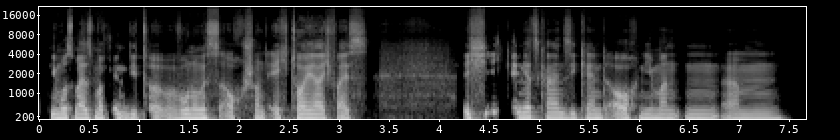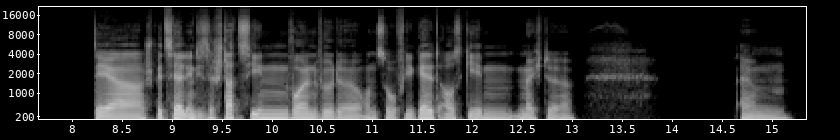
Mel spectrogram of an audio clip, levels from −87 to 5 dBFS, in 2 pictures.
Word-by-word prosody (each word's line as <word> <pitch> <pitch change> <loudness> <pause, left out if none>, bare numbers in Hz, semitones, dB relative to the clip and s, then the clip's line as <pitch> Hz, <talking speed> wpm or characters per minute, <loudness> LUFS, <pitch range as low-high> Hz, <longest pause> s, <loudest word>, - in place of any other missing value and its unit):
die 140 - +3
muss 155 +2 +3
man 150 - +3
erst 145 +2 0
mal 140 - +5
finden. 150 -1 +1
Die 130 -1 -1
teure 130 - -3
Wohnung 145 +2 +4
ist 145 +1 +1
auch - - -4
schon 80 -3 -2
echt 150 0 -4
teuer, 140 -1 +5
ich 135 0 -4
weiß. 140 0 -3 0.9
Ich 310 - -1
ich 355 +1 -9
kenne 165 0 -1
jetzt 170 0 +1
keinen. 160 -1 0
Sie 145 -1 -2
kennt 150 -1 0
auch 155 +2 0
niemanden, 140 -2 -1
ähm, 125 0 -4 0.8
der 120 -1 +3
speziell 130 +1 +4
in 125 - +4
diese 120 +2 -3
Stadt 150 +4 +2
ziehen 135 -3 +2
wollen 125 -1 +2
würde 120 -1 -1
und 110 -3 -5
so 110 -1 -2
viel 120 +2 -5
Geld 130 0 +4
ausgeben 120 - -3
möchte. - - -3 1.7
Ähm, 110 -3 -4
130 Hz, 160 wpm, -22 LUFS, 120-145 Hz, 1.7 s, mal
